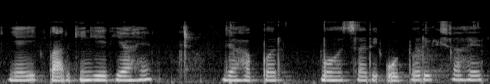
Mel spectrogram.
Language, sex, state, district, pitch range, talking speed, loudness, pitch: Hindi, female, Gujarat, Gandhinagar, 190-205 Hz, 145 wpm, -18 LUFS, 200 Hz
